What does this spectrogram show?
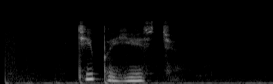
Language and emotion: Russian, sad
